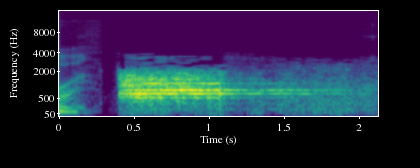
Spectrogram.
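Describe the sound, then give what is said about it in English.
A bell on the haunted Redwoods train tolls once with a bright, sustained ringing tone that slowly fades away. “The bell's tolling for me. Oh, my God. I think the train in the Redwoods is... The haunted Redwoods train has died.”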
